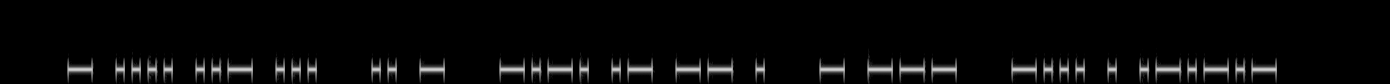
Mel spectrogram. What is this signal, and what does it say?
Morse code, heard as a keyed tone, about 15 wpm, 690 Hz. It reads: THUS IT CAME TO BE.
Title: Sentences from Top 1000 Words - Review Part 5 - 15wpm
